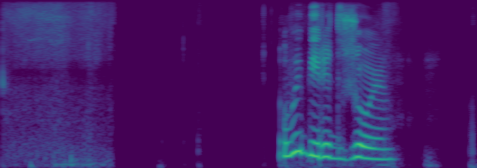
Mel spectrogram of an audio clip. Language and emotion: Russian, neutral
